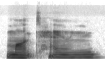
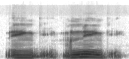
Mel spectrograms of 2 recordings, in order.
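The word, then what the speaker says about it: Monangai: Woody Marks, Marshawn Lloyd, Jordan James, Kyle Montangi. Yeah, that's how you say it. Montangi. Kyle Montangi. No, it's no T. Monangi. Kyle Monangi.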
